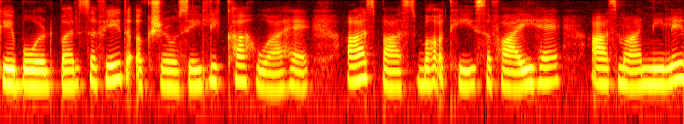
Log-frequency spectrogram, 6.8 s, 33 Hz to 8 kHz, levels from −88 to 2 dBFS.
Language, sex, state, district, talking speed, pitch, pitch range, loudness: Hindi, female, Chhattisgarh, Korba, 140 wpm, 190 Hz, 175-210 Hz, -17 LUFS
